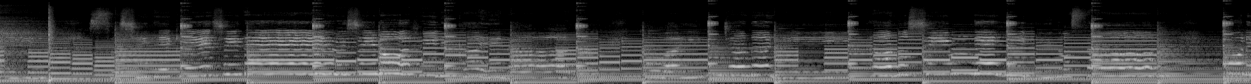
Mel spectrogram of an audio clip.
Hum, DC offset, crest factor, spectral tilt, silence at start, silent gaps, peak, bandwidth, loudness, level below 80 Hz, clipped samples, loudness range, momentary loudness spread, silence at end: none; under 0.1%; 16 dB; -3.5 dB/octave; 0 s; none; -6 dBFS; over 20 kHz; -21 LUFS; -42 dBFS; under 0.1%; 4 LU; 8 LU; 0 s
